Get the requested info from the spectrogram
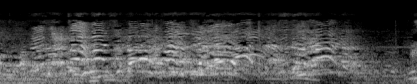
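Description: Many children's voices calling out at once, high and overlapping, dying down near the end.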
